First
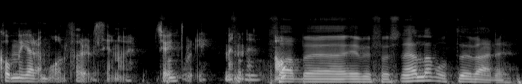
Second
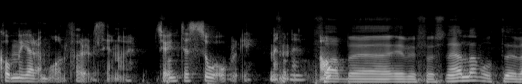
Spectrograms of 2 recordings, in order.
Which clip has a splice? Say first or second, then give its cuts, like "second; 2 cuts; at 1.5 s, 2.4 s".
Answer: first; 1 cut; at 1.8 s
